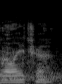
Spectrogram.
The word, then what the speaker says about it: elytra: I can't land well with an elytra. Or elytra, as it's correctly pronounced.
